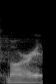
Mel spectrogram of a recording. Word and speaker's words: Maury: mission Discovery I think I introduced you as Murray it's maray though Murray yeah well the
